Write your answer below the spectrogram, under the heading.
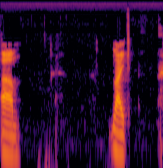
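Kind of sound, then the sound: human body sound, cough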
